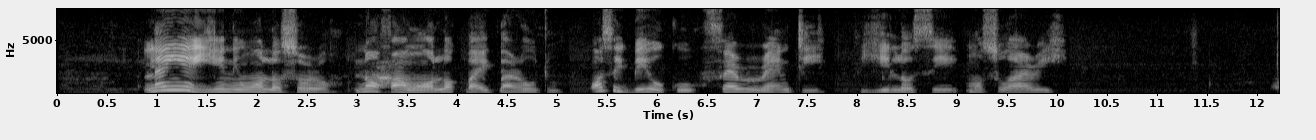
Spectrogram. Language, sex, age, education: Yoruba, female, 15-29, tertiary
